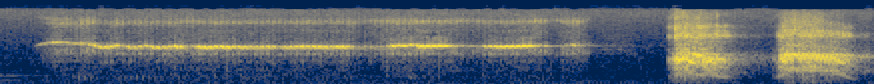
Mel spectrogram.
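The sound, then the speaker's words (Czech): A long, steady, thin whistling bird note holds for a few seconds, then two loud, harsh crow caws ring out, one right after the other. “mezi ptáčky pěkně projít”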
